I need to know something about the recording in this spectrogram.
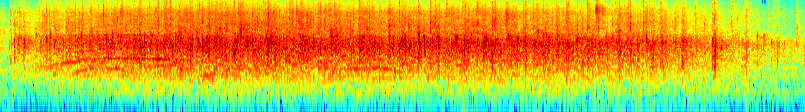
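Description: Theatre audience applauding, swelling up quickly at the start, holding steady and dying away near the end.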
